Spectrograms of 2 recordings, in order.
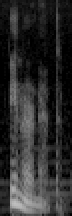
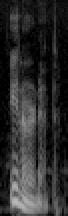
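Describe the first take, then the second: The two takes are said the same way.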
